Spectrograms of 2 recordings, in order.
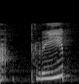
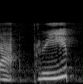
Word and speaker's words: กะพริบ: คำ แรก นะ คะ อ่าน ว่า กะพริบ อย่า กระพริบ สะดุด สะดุด ชะโงก ชะโงก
